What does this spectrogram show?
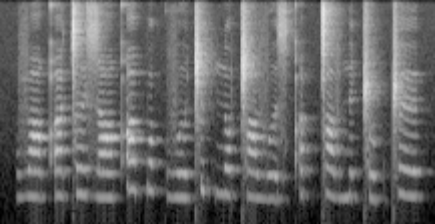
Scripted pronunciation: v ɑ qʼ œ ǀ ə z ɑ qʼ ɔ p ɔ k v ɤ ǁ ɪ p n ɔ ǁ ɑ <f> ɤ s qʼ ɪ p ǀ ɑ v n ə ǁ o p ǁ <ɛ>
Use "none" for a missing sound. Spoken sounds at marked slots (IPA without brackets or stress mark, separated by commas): v, œ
